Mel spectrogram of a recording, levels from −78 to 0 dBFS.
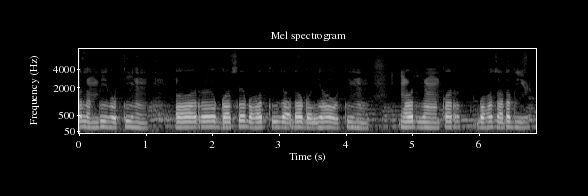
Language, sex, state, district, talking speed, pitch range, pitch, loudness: Hindi, male, Uttar Pradesh, Muzaffarnagar, 160 wpm, 140-155 Hz, 145 Hz, -26 LUFS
